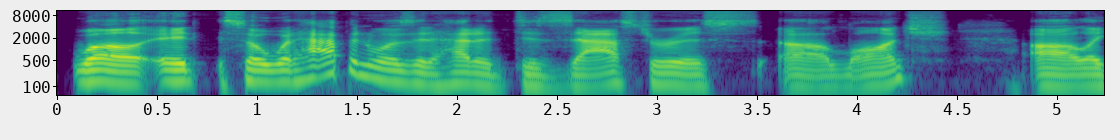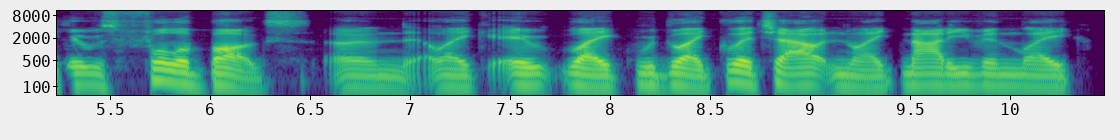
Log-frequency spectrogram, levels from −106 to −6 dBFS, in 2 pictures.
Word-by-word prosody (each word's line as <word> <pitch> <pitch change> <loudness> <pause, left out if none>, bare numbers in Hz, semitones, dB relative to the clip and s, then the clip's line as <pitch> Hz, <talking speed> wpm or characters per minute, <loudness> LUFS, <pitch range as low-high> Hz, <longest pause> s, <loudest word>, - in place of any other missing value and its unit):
Well, 135 -2 +9
it 140 -1 +3
so 140 -3 +2
what 135 +1 +1
happened 190 +5 +2
was 140 -5 -2
it 120 -2 -2
had 125 +2 +1
a 110 -3 -2
disastrous, 105 +2 -1
uh, 95 -2 0
launch, 95 - -3 0.4
uh, 105 -1 +5
like, 105 -1 -1
it 115 - -3
was 110 -6 -6
full 145 - -1
of 110 -6 -1
bugs, 80 +1 0
and, 95 -4 -7
like, 95 -2 -5
it 110 -1 -2
like, 100 -5 +1
would, 115 -3 -7
like, 95 0 +2
glitch 125 -5 0
out 110 +1 +3
and, 105 0 -8
like, 95 -1 -5
not 110 0 0
even, 105 -1 -5
like, 95 -2 -4
110 Hz, 185 wpm, -25 LUFS, 100-125 Hz, 0.4 s, Well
